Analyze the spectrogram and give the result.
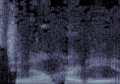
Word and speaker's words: Janelle Hardy: That's Janelle Hardy, and that's spelled J A N E L L E H A R D Y.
